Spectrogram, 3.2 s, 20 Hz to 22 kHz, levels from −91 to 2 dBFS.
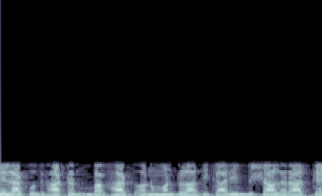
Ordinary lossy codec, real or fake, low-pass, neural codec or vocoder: Opus, 64 kbps; real; 3.6 kHz; none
